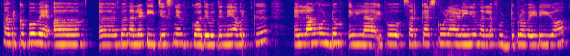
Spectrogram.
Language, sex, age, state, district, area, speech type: Malayalam, female, 18-30, Kerala, Wayanad, rural, spontaneous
